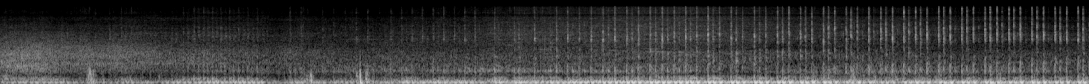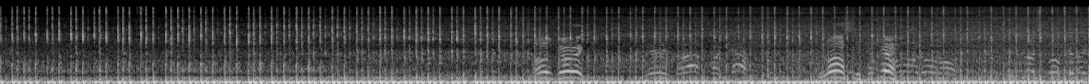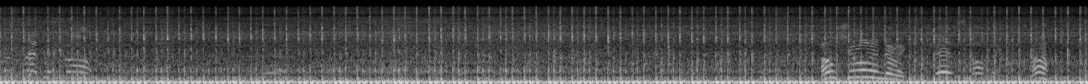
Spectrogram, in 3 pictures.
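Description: A Harley-Davidson V-twin motorcycle engine idling steadily close by. It comes in loudly about five seconds in, after a quieter stretch of passing road traffic. Faint voices are heard now and then over the idle.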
